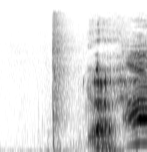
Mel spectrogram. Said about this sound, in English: Why'd you moan like that? It took a lot out of me to slap you.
